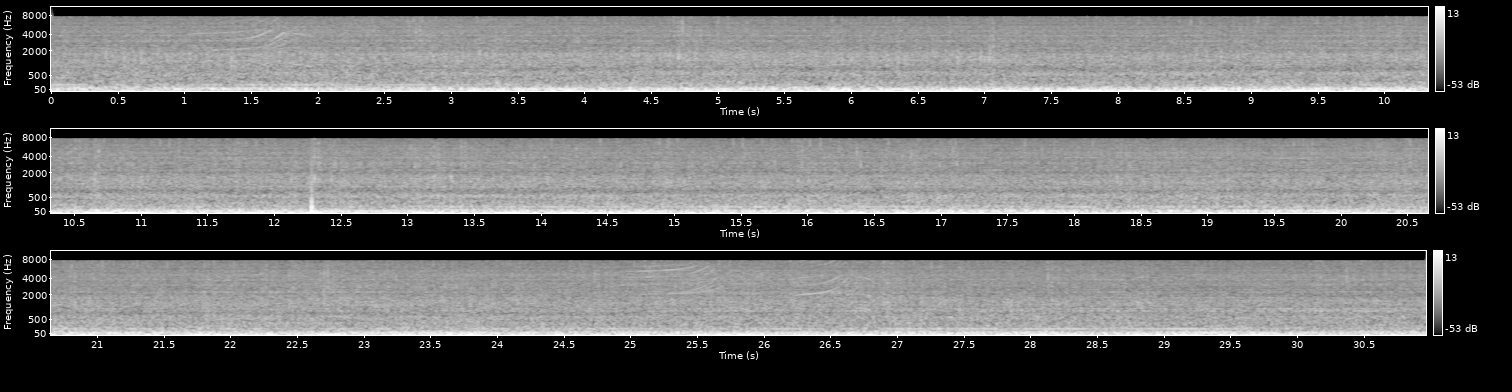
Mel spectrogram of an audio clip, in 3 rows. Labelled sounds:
24.9	25.7	killer whale, 4.1 to 6.9 kHz
26.1	26.9	killer whale, 0.99 to 4.4 kHz

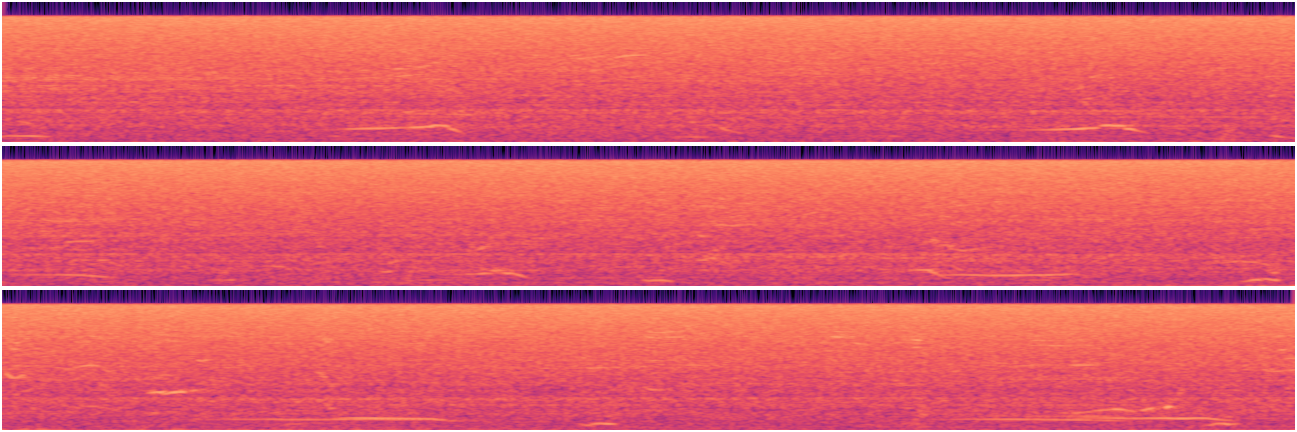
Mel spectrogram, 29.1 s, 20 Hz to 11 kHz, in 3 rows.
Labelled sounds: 4.6	4.9	humpback whale, 2.8 to 3.0 kHz
10.2	10.4	humpback whale, 1.0 to 1.1 kHz
16.7	17.0	humpback whale, 0.83 to 1.1 kHz
19.9	20.2	humpback whale, 1.5 to 1.8 kHz
20.5	20.9	humpback whale, 0.83 to 1.0 kHz

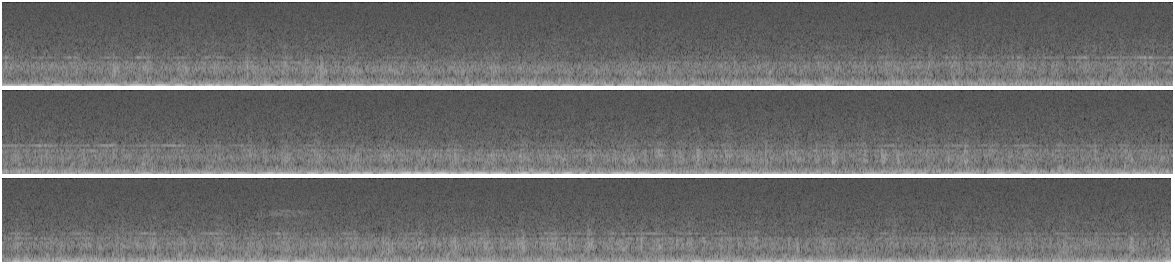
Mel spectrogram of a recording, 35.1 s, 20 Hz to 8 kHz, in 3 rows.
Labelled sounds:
26.0	26.3	killer whale, northern resident, G clan, call N24ii, 2.1 to 2.5 kHz

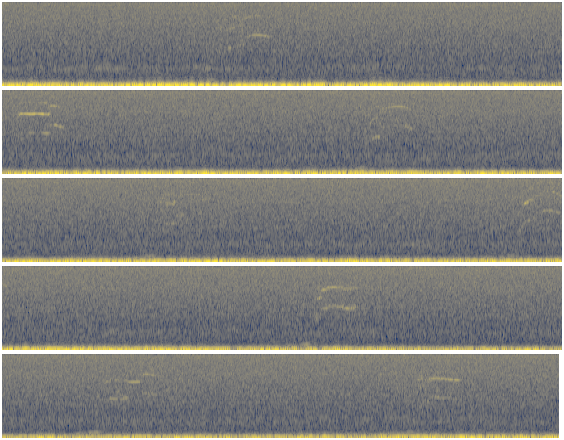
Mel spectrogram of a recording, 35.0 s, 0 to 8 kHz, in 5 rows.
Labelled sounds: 3.0	3.4	humpback whale, 2.1 to 2.4 kHz
7.2	7.6	humpback whale, 3.1 to 3.4 kHz
11.7	12.1	humpback whale, 3.8 to 4.4 kHz
20.7	21.0	humpback whale, 2.1 to 2.5 kHz
25.0	25.5	humpback whale, 1.6 to 3.7 kHz
29.8	30.0	humpback whale, 1.7 to 2.0 kHz
33.3	33.8	humpback whale, 1.5 to 3.3 kHz

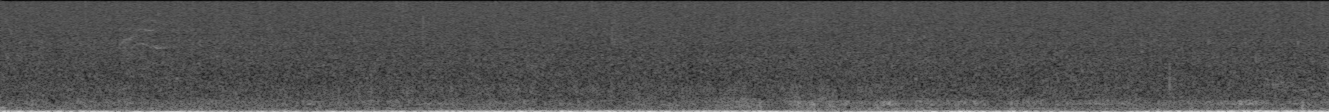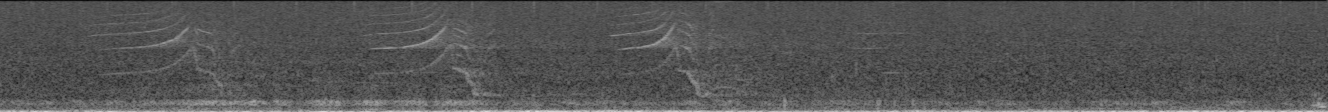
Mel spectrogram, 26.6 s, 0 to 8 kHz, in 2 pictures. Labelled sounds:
1.1	1.7	killer whale, 1.8 to 4.5 kHz
16.9	18.2	killer whale, 0.21 to 7.1 kHz
19.3	20.8	killer whale, 0.47 to 5.8 kHz

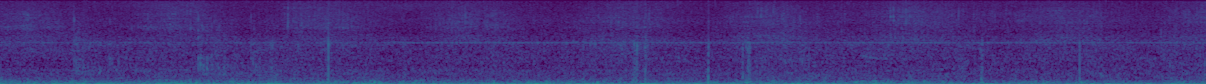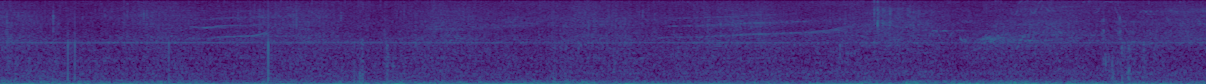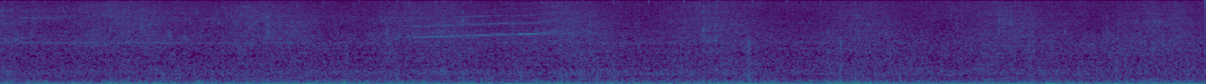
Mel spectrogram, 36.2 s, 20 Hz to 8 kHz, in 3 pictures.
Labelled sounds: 19.1	20.6	killer whale, southern resident, 2.2 to 4.6 kHz
21.8	22.7	killer whale, southern resident, 1.3 to 3.3 kHz

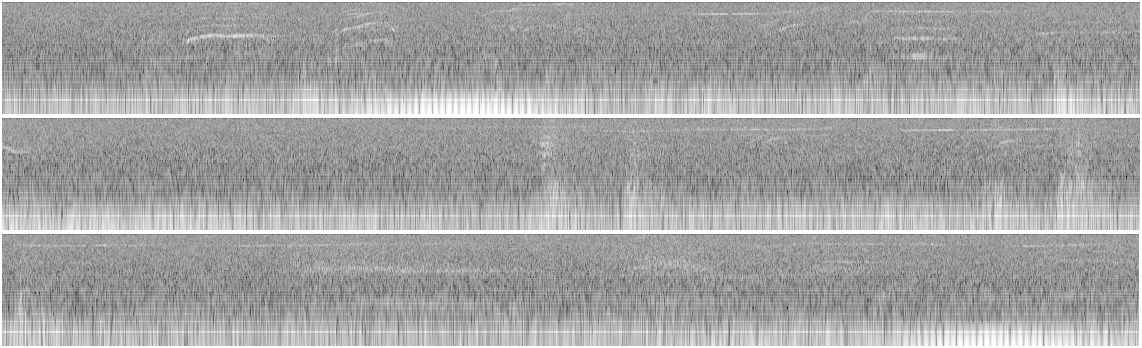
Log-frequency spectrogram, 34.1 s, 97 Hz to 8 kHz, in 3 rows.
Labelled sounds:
1.7	2.8	killer whale, 0.10 to 7.6 kHz
3.2	4.0	killer whale, 0.10 to 8.0 kHz
4.7	6.1	killer whale, 0.79 to 7.6 kHz
6.8	8.4	killer whale, 1.3 to 6.7 kHz
8.6	11.8	killer whale, southern resident, 0.64 to 6.3 kHz
17.3	19.8	killer whale, 2.8 to 5.8 kHz
20.3	22.0	killer whale, southern resident, call S19, 1.4 to 8.0 kHz
22.8	24.5	killer whale, 4.7 to 8.0 kHz
25.0	26.9	killer whale, southern resident, 4.4 to 8.0 kHz
30.6	32.5	killer whale, 2.0 to 5.6 kHz
32.7	34.1	killer whale, southern resident, 0.55 to 5.5 kHz

